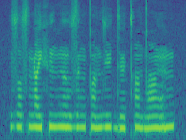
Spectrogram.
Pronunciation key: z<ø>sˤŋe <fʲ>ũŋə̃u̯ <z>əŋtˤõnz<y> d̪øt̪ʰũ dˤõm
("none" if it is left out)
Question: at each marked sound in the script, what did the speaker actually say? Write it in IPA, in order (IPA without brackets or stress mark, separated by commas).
ø, fʲ, z, y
